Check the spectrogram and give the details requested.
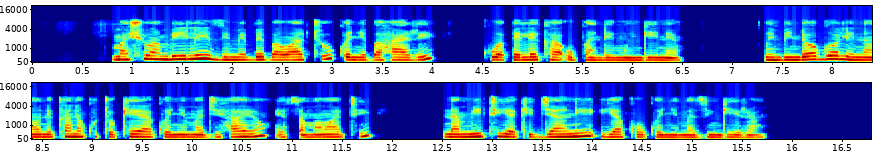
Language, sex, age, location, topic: Swahili, female, 25-35, Mombasa, government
